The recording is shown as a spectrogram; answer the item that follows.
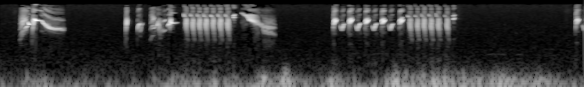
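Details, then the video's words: European goldfinch song meant to lure birds for capture: a rich, fast run of tinkling twitters, slurred downward notes and buzzy rattles, repeated in bursts with brief pauses. "Chardonneret qui chante"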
